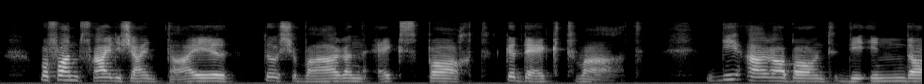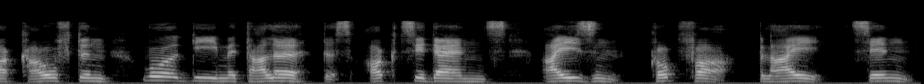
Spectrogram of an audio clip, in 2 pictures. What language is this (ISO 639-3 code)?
deu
